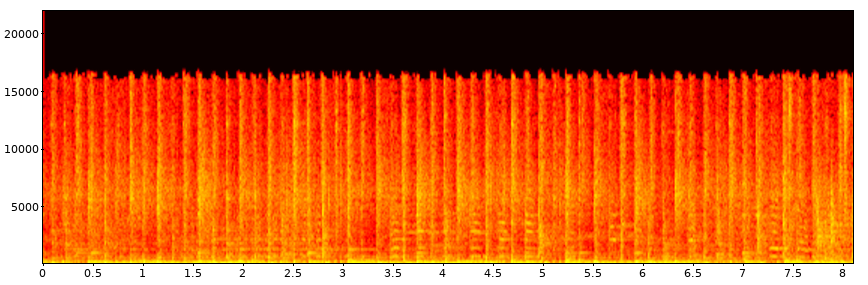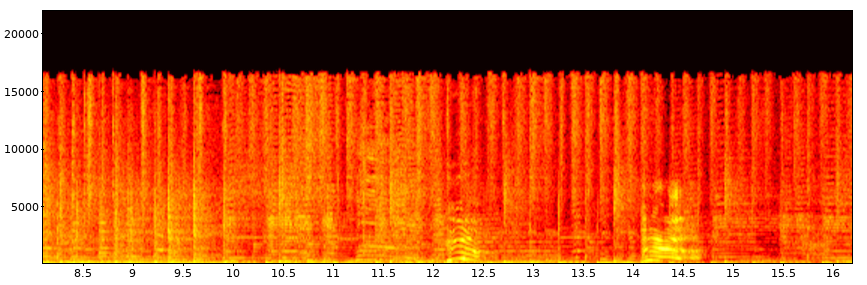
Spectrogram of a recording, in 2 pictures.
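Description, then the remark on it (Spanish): A loud, upbeat ska rock song by a 1990s band plays throughout, with punchy drums keeping a steady driving beat under dense guitars and horns, and a sung vocal line sliding in near the end. “… que en los 90 la rompían toda, arrancando por mi posa mi novia se cayó en un pozo ciego”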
